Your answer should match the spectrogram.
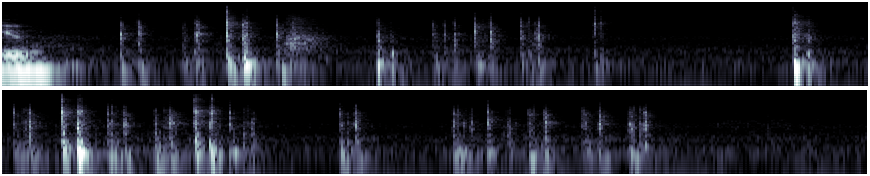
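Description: Typing on a computer keyboard: runs of quick keystrokes, with a pause of about a second and a half near the middle.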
